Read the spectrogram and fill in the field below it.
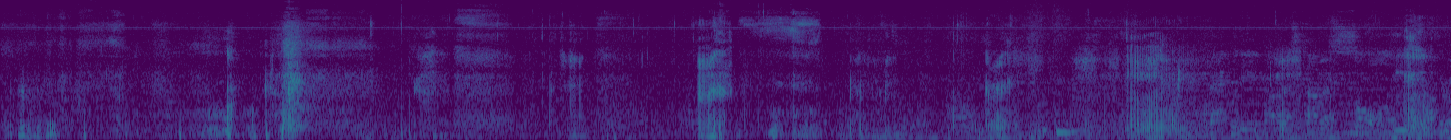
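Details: Playful bulldog puppy with a Puggle in a small room, producing wheezy snorts and breathy huffs at irregular intervals, with louder bursts near the third and seventh seconds.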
